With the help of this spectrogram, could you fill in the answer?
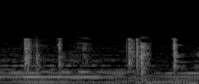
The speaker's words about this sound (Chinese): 彼得不住的敲门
